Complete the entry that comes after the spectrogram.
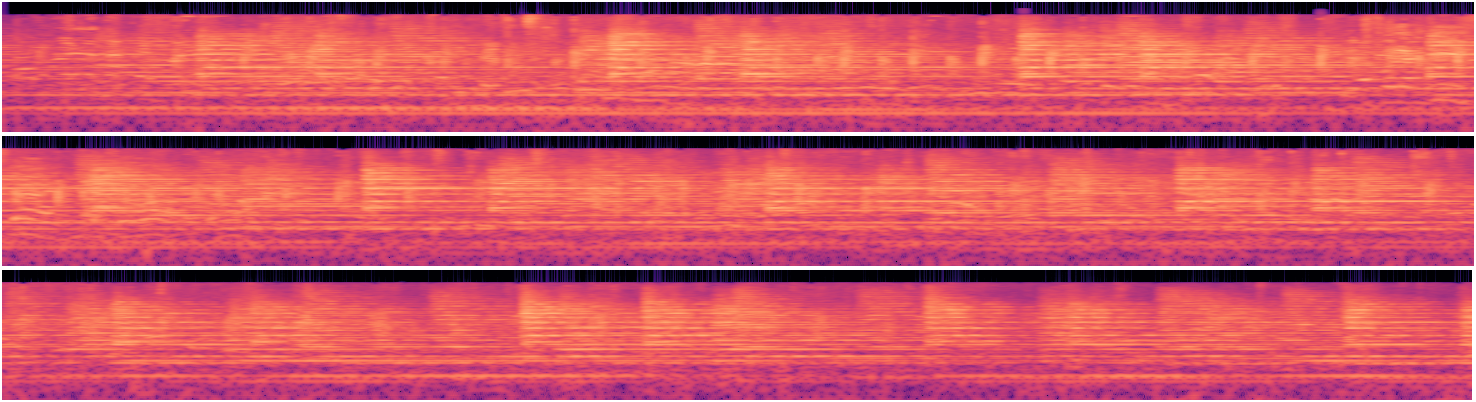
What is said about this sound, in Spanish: grabaciones de campo hechas en Canarias, como esta que nos trae los sonidos de las campanas de la Catedral de Las Palmas.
